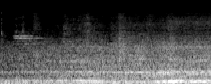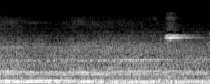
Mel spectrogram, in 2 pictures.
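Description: A steady low hum of a running motor that wavers a little in pitch. A short high chirp comes near the end.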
